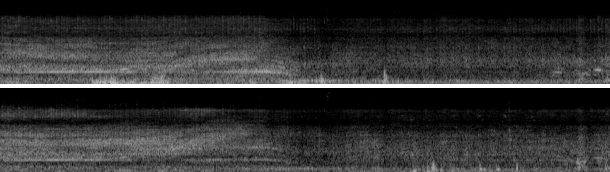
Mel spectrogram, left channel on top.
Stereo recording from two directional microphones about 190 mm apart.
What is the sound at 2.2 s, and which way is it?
Vehicle, 65° left (ahead or behind).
